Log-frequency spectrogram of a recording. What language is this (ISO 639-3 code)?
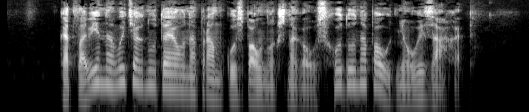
bel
